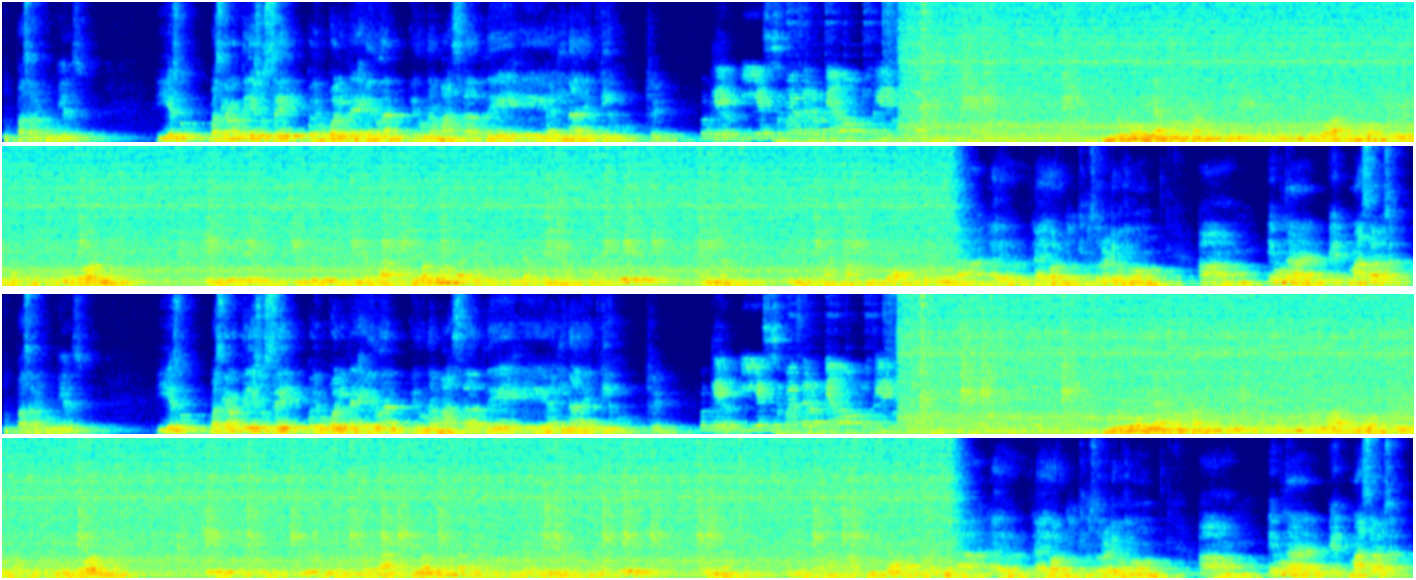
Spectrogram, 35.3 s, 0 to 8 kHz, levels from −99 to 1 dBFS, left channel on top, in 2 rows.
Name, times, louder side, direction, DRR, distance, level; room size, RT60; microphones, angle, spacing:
voice 1, 0.2-0.9 1.9-7.7 8.1-8.2 8.8-9.0 13.7-19.1 20.2-25.8 26.3-27.1 27.4-32.0 32.6-35.0, left 1 dB, 15° left, -5 dB, 0.7 m, -30 dB
voice 2, 8.7-13.5, equal, 25° right, -6 dB, 0.6 m, -42 dB
sound 1, 9.6-17.0, left 1 dB, 85° left, 0.7 m, -43 dB
sound 2, 11.2-29.5, right 2 dB, 85° right, 0.8 m, -35 dB
3.8 x 2.8 x 3.3 m, 1.3 s
head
